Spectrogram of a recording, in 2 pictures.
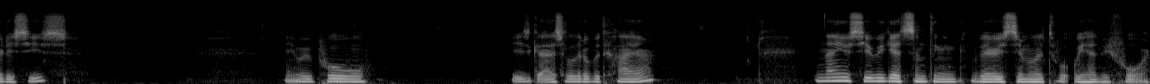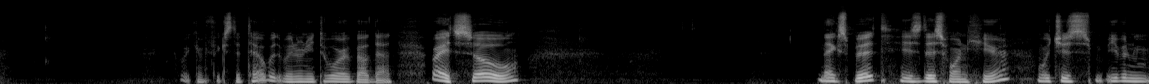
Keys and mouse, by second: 3.0-6.0 drag, 7.6-9.1 middle drag, 9.6 middle click, 10.6 middle click, 11.2 Tab, 14.1-16.3 middle drag, 18.8-20.2 drag, 21.0 Tab, 21.0 click, 22.6 Tab.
